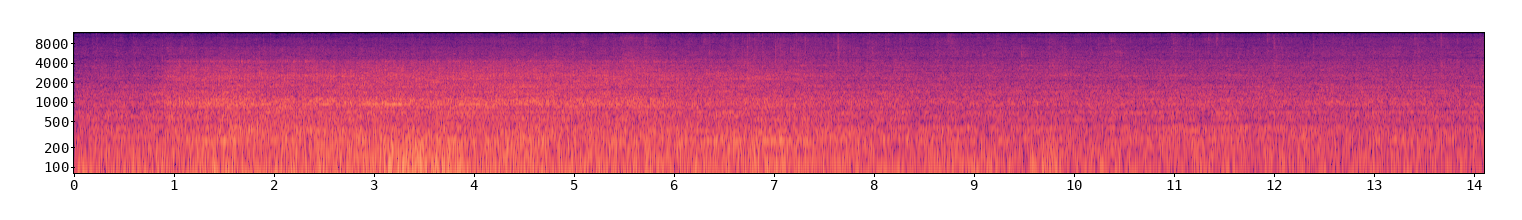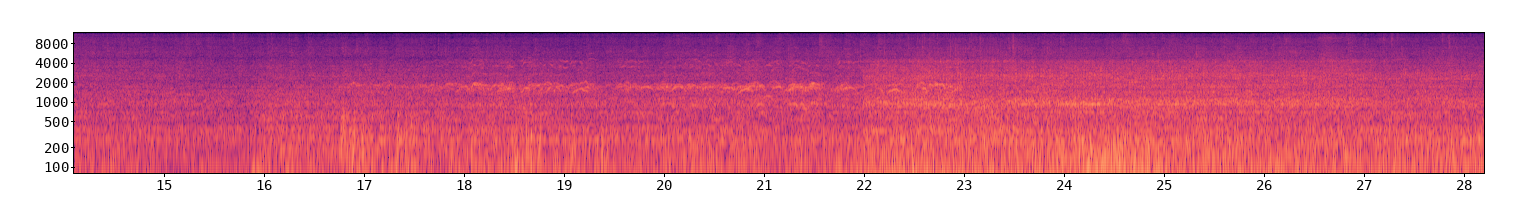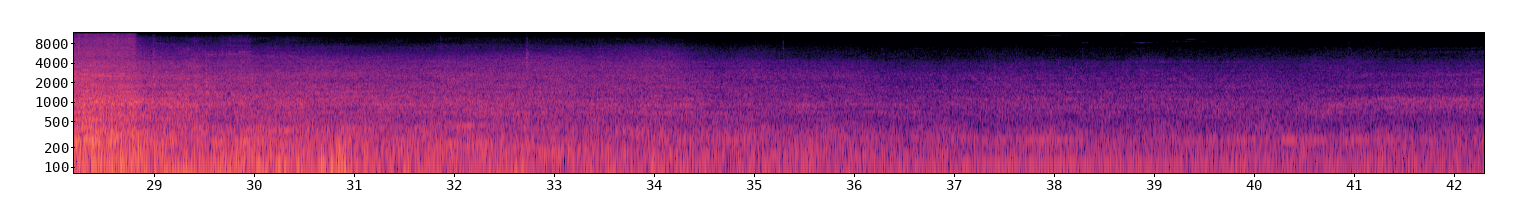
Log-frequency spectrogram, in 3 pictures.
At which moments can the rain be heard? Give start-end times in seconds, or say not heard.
0.0-28.9.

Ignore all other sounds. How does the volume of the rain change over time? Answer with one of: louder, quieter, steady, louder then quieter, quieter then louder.
steady.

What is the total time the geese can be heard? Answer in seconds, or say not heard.
6 s.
